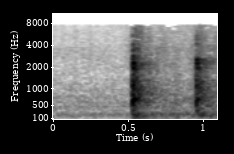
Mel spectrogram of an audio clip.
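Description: Two sharp claps about half a second apart ring out during a church service, each with a brief echoing tail, fairly faint and with no talking.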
